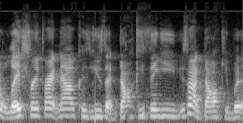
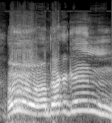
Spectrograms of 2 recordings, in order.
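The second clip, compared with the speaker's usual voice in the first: higher, louder, slow crowing; mock triumphant return; 10 semitones higher, 6 dB louder than usual. Villain returning to the fight, slow crowing voice. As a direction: crow it out. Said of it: "he's like".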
